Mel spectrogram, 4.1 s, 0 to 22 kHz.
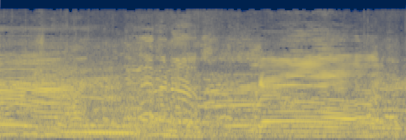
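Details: Sahiwal bull calves at a Dhaka livestock market in Bangladesh, February 11, 2025; a low, steady bellowing moo, then a higher-pitched call, heard over a crowd of people talking nearby.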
